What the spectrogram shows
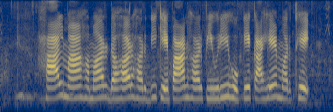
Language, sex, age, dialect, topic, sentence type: Chhattisgarhi, female, 51-55, Eastern, agriculture, question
